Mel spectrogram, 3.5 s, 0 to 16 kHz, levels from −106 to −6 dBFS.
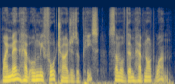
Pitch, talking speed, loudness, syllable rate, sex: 115 Hz, 220 wpm, -20 LUFS, 5.8 syllables/s, male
